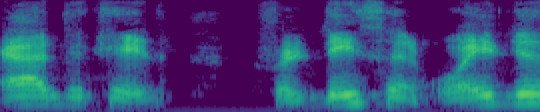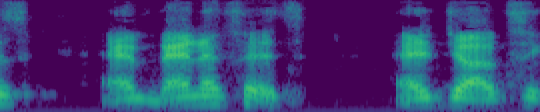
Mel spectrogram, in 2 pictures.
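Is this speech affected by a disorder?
Yes: cerebral palsy; limited use of limbs.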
